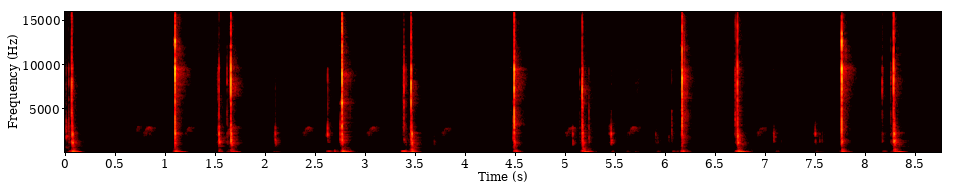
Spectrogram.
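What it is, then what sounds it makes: Plastic mechanical keyboard. Blue nitrile-gloved fingertips type on a black tenkeyless mechanical keyboard with plastic keycaps. Sharp, bright clicks and clacks come in short, irregular bursts with quiet gaps between them, each keystroke dying away almost instantly with a faint low thump underneath. The overall level is quiet.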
